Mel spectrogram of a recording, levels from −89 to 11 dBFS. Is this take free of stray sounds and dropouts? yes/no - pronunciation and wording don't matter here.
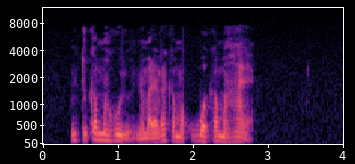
yes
